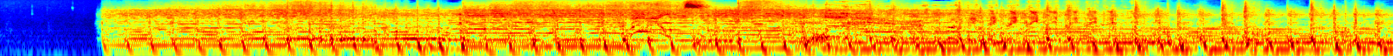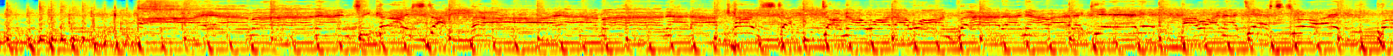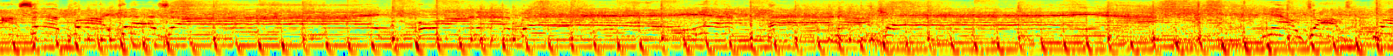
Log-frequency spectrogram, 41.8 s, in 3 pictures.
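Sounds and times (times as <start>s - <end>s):
British punk rock single: 1.0s - 41.7s
laughter: 8.4s - 11.9s.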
